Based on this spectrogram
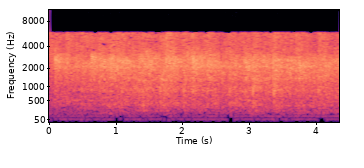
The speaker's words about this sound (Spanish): Den un aplauso fuerte al Rey.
